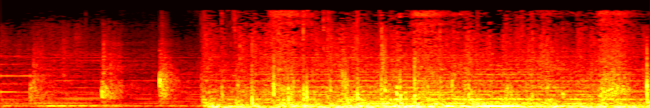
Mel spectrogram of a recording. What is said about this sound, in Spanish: Juan llega a caballo hasta la comandancia militar.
